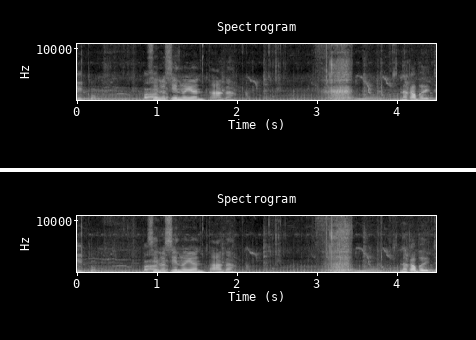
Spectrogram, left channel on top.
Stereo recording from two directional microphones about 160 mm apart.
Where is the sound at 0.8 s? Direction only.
80° right.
